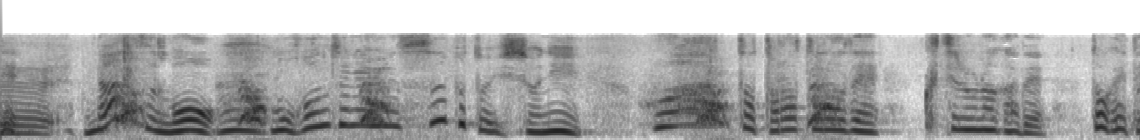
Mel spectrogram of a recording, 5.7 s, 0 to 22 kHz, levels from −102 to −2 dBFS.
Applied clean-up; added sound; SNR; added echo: neural mask model Resemble Enhance denoiser.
